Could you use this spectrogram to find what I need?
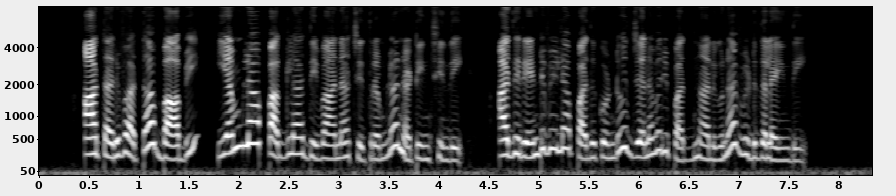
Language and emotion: Telugu, neutral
